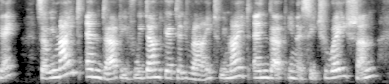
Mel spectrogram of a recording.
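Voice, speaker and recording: A woman with a Polish accent, a fairly high pitch, ordinary pitch variation and vocal fry. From Poland. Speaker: computer science professor. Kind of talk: lecture.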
